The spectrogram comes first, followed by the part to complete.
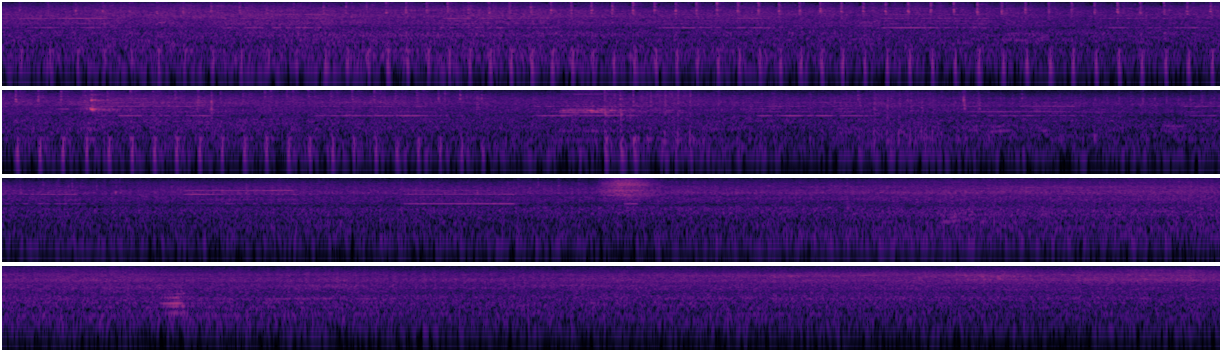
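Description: Traffic rumble from a motorbike ride in city streets, close behind a small box truck, louder over the first six seconds and then steadier. A short high beep repeats evenly through the first ten seconds.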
